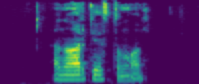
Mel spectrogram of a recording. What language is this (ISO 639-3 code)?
urd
